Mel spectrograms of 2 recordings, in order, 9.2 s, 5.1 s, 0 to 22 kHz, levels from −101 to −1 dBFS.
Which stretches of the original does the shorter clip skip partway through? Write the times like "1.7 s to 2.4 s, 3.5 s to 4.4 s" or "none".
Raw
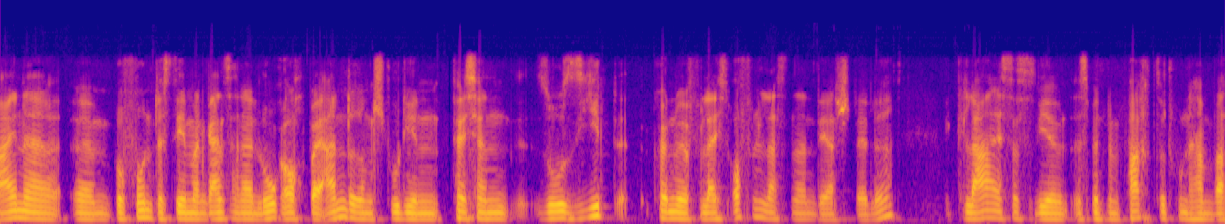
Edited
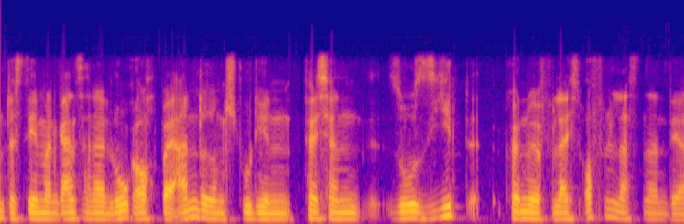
none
